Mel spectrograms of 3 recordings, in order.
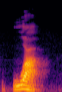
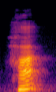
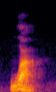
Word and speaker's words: は: dulu partikel waktu itu ditulis dengan grup hiragana ha tapi sebagai partikel dia dibacanya uap jadi nanti jangan kaget ya kalau ada kalimat pakainya hak tapi dibacanya Wah Nah partikel wa ini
